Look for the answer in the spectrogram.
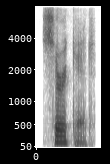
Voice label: "circuit", American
